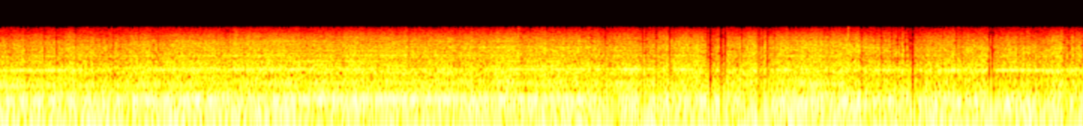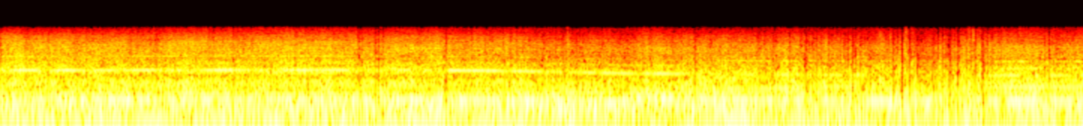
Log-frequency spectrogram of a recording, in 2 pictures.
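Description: Tyres rumble on asphalt.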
